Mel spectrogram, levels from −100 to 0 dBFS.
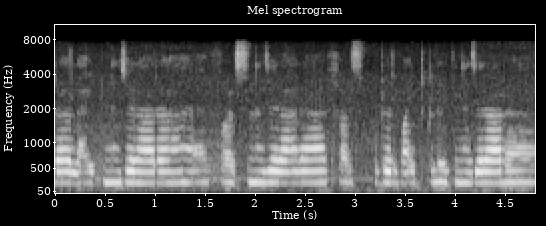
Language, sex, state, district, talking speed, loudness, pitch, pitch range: Hindi, female, Bihar, Kaimur, 250 wpm, -16 LUFS, 220 Hz, 210-225 Hz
